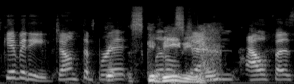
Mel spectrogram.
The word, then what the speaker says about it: Skibidi: it ended up on Speedy toilet I have toe you're saying it wrong it's skibidi don't the brck alpas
